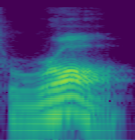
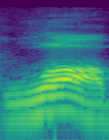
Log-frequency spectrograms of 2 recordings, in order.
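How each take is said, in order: First: The name begins with an R sound. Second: The name begins with a W sound. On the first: The speaker calls it right. "It's raw" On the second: The speaker calls it wrong. "It just sounds like Wa, but it's not"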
